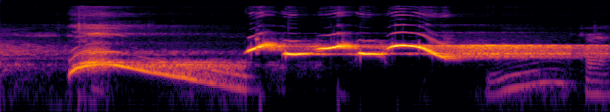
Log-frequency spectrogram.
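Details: Common hill myna in captivity producing a long descending whistle, then a series of looping, warbling whistles that settle into a steady held tone; a person comments around it.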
